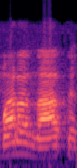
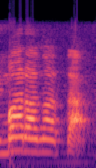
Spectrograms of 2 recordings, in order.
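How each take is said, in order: First: The stress falls on the second-to-last syllable. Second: The stress falls on the final syllable. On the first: This is how evangelicals and Protestants say it. "como dizem nossos irmãos evangélicos e protestantes" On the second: This is how Catholics say it. "como dizemos nós católicos"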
